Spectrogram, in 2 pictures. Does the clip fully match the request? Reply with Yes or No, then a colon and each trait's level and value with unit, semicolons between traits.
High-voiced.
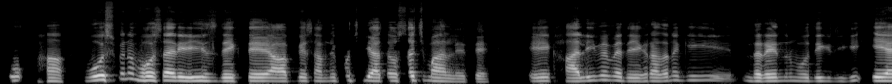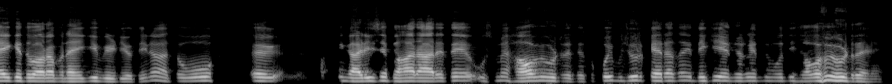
No: medium, 160 Hz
